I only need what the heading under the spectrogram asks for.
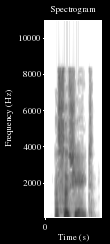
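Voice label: "associate", British English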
